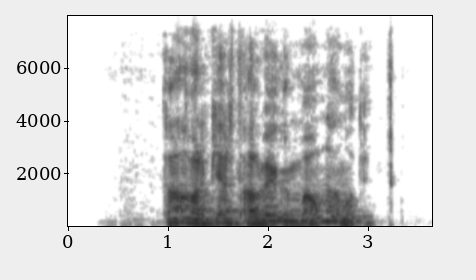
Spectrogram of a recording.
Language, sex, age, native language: Icelandic, male, 20-29, Icelandic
